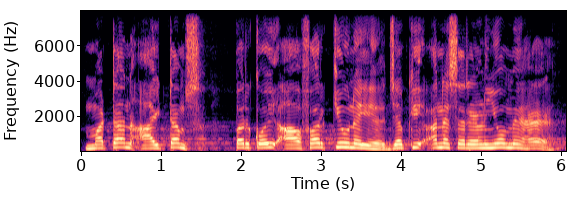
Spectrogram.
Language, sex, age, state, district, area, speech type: Hindi, male, 30-45, Uttar Pradesh, Bhadohi, urban, read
